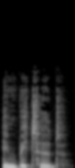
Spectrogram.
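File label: "embittered", British English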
